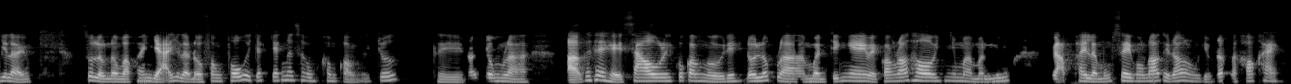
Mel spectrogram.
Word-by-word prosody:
với 165 - -2
lại 115 -6 +1 0.6
số 190 - -1
lượng 135 -6 +2
đồng 130 -1 +1
vật 120 -1 0
hoang 155 -1 -4
dã - - +8
với 165 +2 +3
lại - - +2
độ 120 - 0
phong 150 -1 -6
phú 175 +5 +1
thì - - -9
chắc 175 0 -8
chắn 175 +3 -3
nó 200 - -4
sẽ 195 - -16
không 165 -3 -8
không 155 -3 -10
còn 110 - -7
như - - -16
trước. 190 +6 -5 0.4
Thì 115 -2 -7
nói 145 +2 -5
chung 155 -1 -2
là 120 -4 -1 0.4
ở 110 -1 +8
cái 190 - -4
thế 200 -2 +3
hệ 115 -8 +3
sau 160 +2 +4
đi, 165 - -1
của 175 +2 -7
con 165 -2 -1
người 130 -2 -2
đi, 145 +2 -2
đôi 155 - +3
lúc 180 +3 -2
là 130 -1 +3
mình 130 -1 0
chỉ 140 - 0
nghe 160 -1 +5
về 125 - +2
con 150 +2 -1
đó 165 +2 +3
thôi 170 -2 +3
nhưng 170 -2 -9
mà 150 -2 -3
mình 130 -1 -5
muốn 160 +4 -5 0.4
gặp - - +5
hay 155 -1 +4
là 135 -2 +3
muốn 135 +3 -7
xem 165 -1 +3
con 150 0 -4
đó 160 +2 +3
thì 155 - -2
đó 155 +4 0
là - - -4
một 145 - -10
chuyện 125 -1 -10
rất - - -1
là 135 - -5
khó 155 +3 -3
khăn. - - -1
155 Hz, 310 wpm, -23 LUFS, 135-170 Hz, 0.6 s, dã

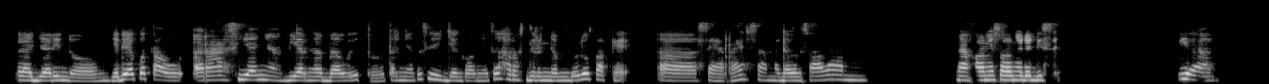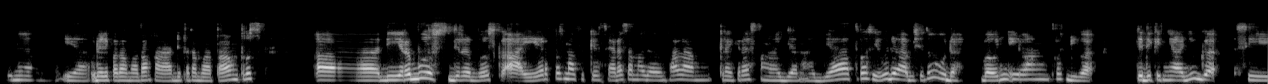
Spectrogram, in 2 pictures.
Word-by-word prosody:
Pelajarin 185 -1 +1
dong. 155 -2 -4
Jadi 180 +8 +5
aku 260 +2 +1
tau 200 -8 -2
rahasianya, 205 0 0
biar 185 +1 0
nggak 180 -1 -3
bau 175 0 0
itu, 160 -7 -10
ternyata 185 +2 -8
si 230 -5 -1
jengkolnya 175 -1 -5
itu 260 - +2
harus 215 -3 -3
direndam 185 -2 -2
dulu 220 +6 +4
pakai, - - -4 0.3
eee, 170 -2 -1
sereh 175 +4 -5
sama 190 -5 -8
daun 180 0 0
salam. 200 0 -3 0.9
Nah 195 -1 +4
kalau 200 0 +5
misalnya 205 -1 +5
udah 200 -1 +7
di 200 - +2
si - - -7 1.2
Iya. 255 -3 +5 0.8
Benar. 200 -1 -4 0.3
Iya. 180 -2 -3
Udah 190 - +3
dipotong-potong 180 +1 0
kan, 170 -2 0
dipotong-potong 180 +2 0
terus, 255 +2 0 0.6
eee, 190 -2 +7
direbus, 240 +7 +6 0.2
direbus 195 +1 0
ke - - -10 0.2
air, 165 +6 0
terus 265 0 -4
masukin 230 -4 -3
sereh 200 +1 -4
sama 220 -2 -5
daun 190 -1 -3
salam. 205 -2 -2
Kira-kira 195 +3 -4
1/2 190 -4 -6
jam 175 -1 -2
aja, 165 +5 -3 0.2
terus 265 0 0
ya - - -4
udah, 250 -1 +4
habis 190 -2 -1
itu 285 - -2
udah 225 -10 0 0.2
baunya 185 +5 +3 0.2
ilang, 235 0 -2
terus 245 0 -5
juga, 175 -3 0 0.4
jadi 200 -1 +4
kenyal 200 -1 +1
juga, 235 -5 +3 0.2
si 205 -6 -4
195 Hz, 155 wpm, -23 LUFS, 180-215 Hz, 1.2 s, udah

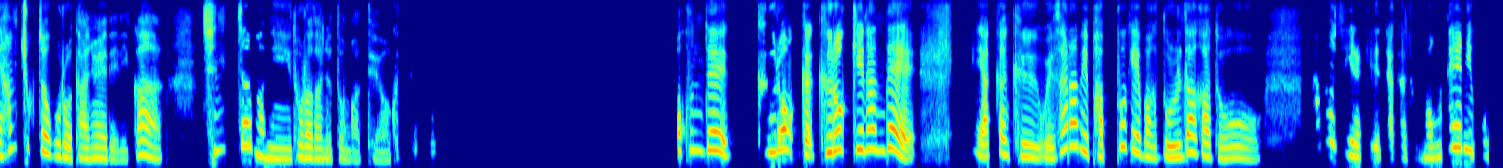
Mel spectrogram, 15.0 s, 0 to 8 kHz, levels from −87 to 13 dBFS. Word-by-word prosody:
함축적으로 290 - -1
다녀야 195 0 -3
되니까 185 +5 -2 0.4
진짜 350 +6 -2
많이 190 -6 -3
돌아다녔던 190 -3 -3
것 150 -1 -17
같아요 - - -17
그때도. - - -27 2.4
어 - - +4
근데 330 -3 +3 0.3
그런 325 +4 +4
그러니까 250 - +3
그렇긴 345 +3 +5
한데 350 -2 +5 0.6
이게 290 -6 -5
약간 235 +4 +1
그 225 -4 -1
왜 190 -1 -1
사람이 360 - +3
바쁘게 305 - -1
막 220 -5 -2
놀다가도 200 - +1 0.5
1 405 -1 -14
번씩 430 - -7
이렇게 235 - -2
약간 - - -12
좀 - - -35
멍 200 +1 -4
때리고 360 -10 0
245 Hz, 280 characters per minute, -22 LUFS, -, 2.4 s, 그렇긴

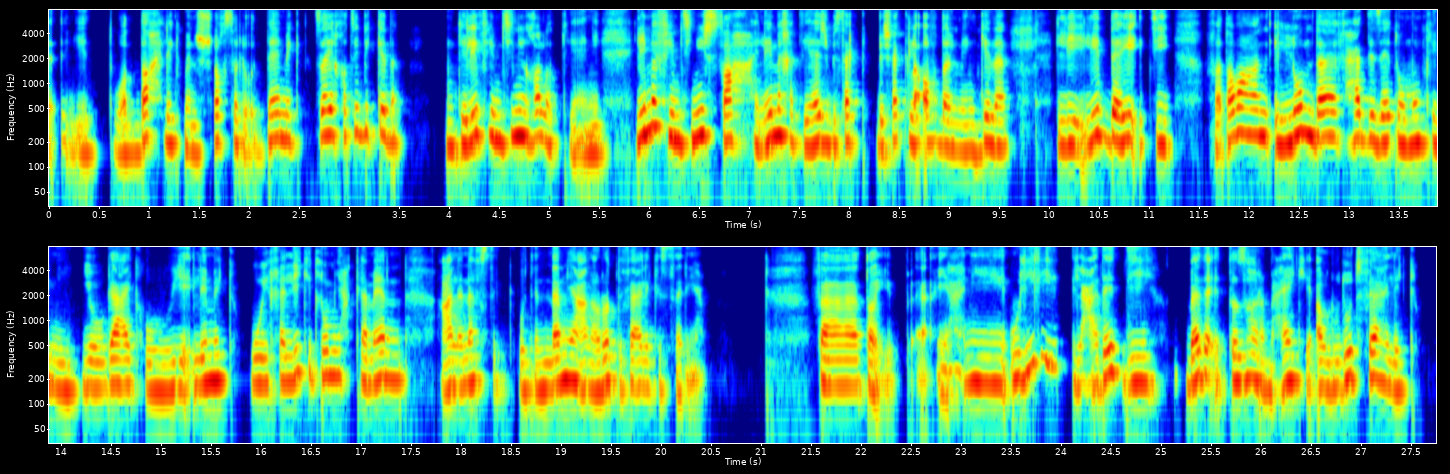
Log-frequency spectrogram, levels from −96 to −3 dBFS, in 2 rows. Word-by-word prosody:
يتوضح 150 +4 -3
لِك 195 -1 -3
من 165 - -4
الشخص 190 +7 -2
اللي 190 +3 -4
قدامِك، 210 +3 -3
زي 240 +1 +3
خطيبِك 245 +1 -5
كده، 205 -6 -2 0.4
أنتِ 175 +1 -1
ليه 210 +6 +3
فهمتيني 235 0 +4
غلط، 210 -4 -2
يعني 155 0 -2 0.4
ليه 230 - +6
ما 305 +5 +7
فهمتنيش 225 -4 +3
صح، 215 -3 +1
ليه 190 +5 +2
ما 240 - +8
خدتيهاش 195 -1 0
بسك 200 +2 -3
بشكل 200 +3 -2
أفضل 185 -5 0
من 160 -1 -4
كده، 180 -1 0 0.5
ليه 180 -1 0
ليه 210 +5 +1
اتضايقتي. 195 -4 +1 0.3
فطبعًا 245 +1 +3
اللوم 230 +7 +6
ده 230 +1 +7
في 225 - -14
حد 215 0 0
ذاته 200 -1 +1
ممكن 185 -5 0
يوجعِك 170 +1 -1
ويألمِك 165 +6 +1
ويخلّيكِ 185 +6 -2
تلومي 215 0 -2
كمان 195 +2 0 0.4
على 165 +2 -1
نَفسِك 180 -1 -5
وتندمي 155 +6 +2
على 165 -5 0
رد 185 +1 0
فعلِك 160 0 -5
السريع. 195 +6 -10 1.1
فطيب، 170 0 0 0.4
يعني 180 +7 -1
قولي 205 +6 +1
لي، 315 -4 -5
العادات 180 +7 0
دي 185 -3 -2 0.3
بدأت 205 +5 +1
تظهر 190 0 +1
معاكِ 180 +6 -1
أو 160 - -1
ردود 190 +7 -1
فعلِك 170 -8 -1
190 Hz, 130 wpm, -24 LUFS, 170-210 Hz, 1.1 s, ما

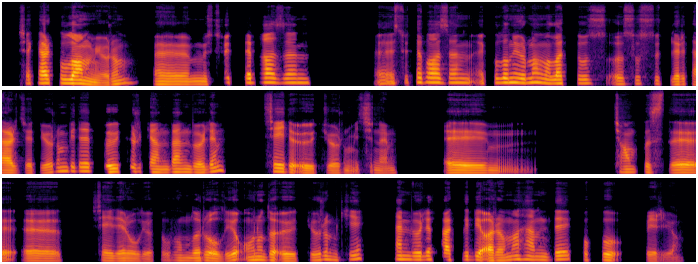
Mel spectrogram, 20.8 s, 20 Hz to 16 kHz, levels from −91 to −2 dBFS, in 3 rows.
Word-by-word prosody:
Şeker 170 0 +5
kullanmıyorum. 155 - +5
Emm, 120 0 +1
süt 190 +10 -9
de 185 - +4
bazen 185 -1 +2 0.7
Eee, 75 +1 -3
süt - - -14
de 200 - +2
bazen 190 -1 +1
kullanıyorum 190 0 +4
ama 180 -6 +3
laktoz 160 0 0
eee, 130 - -2
suz 145 +3 -11
sütleri 120 -4 -4
tercih 105 -4 +2
ediyorum. 125 - -4
Bir 170 - -5
de 170 -1 +2
öğütürken 135 -3 0
ben, 130 -1 +1
böyle, 145 +11 0 0.4
şey 150 -2 +2
de - - +3
öğütüyorum 95 0 -3
içine, 100 -1 -10 0.5
emm, 105 -1 +2 0.9
çam 120 0 -5
fıstığı, 110 -1 0
ııı, 100 -1 -1 0.3
şeyleri 105 -1 -3
oluyor, 95 -3 -5
tohumları 110 0 -3
oluyor. 95 +1 +2
Onu 130 +2 -2
da - - +3
öğütüyorum 120 +9 -2
ki 165 +8 -5 0.3
hem 160 -1 +1
böyle 150 +1 +1
farklı 145 +1 0
bir - - +4
aroma 135 +8 +1
hem 140 -4 -3
de 160 +1 +2
koku - - -2 0.2
veriyor. - - -8
130 Hz, 140 wpm, -25 LUFS, 110-160 Hz, 0.9 s, Şeker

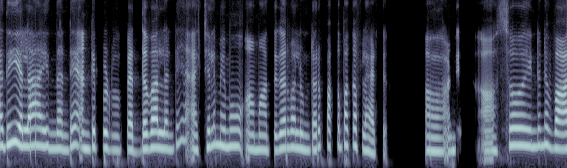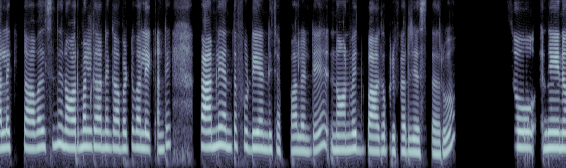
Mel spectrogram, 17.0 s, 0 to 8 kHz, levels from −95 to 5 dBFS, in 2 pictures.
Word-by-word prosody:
అది 280 +2 +2 0.2
ఎలా 275 0 +5
అయిందంటే, 245 -2 0
అంటే 240 +1 0
ఇప్పుడు 245 -2 -2 0.2
పెద్దవాళ్ళంటే 235 +4 +2 0.2
యాక్చువల్లీ 260 +6 -3
మేము 270 0 +1 0.4
మా 225 - 0
అత్తగారు 230 +4 -1
వాళ్ళు 250 -1 +1
ఉంటారు, 220 +3 -3
పక్క 275 +1 -4
పక్క 285 -1 -1
ఫ్లాట్. 195 -6 -3 0.7
ఆహ్, 200 -1 -1
అంటే 210 +1 -5 0.4
ఆహ్, 210 - -2
సో 285 - 0 0.3
ఏంటంటే 275 +2 -1
వాళ్ళకి 240 +1 +3
కావాల్సింది 255 +5 0
నార్మల్‌గానే 260 +1 +2
కాబట్టి 245 +1 -2
వాళ్ళు 245 -1 +2 0.2
అంటే 230 +6 -4 0.5
ఫ్యామిలీ 265 +3 +6
అంత 260 +2 -3
ఫుడ్డీ 250 -2 0
అండి 230 -1 -2
చెప్పాలంటే, 210 0 -3 0.3
నాన్ 220 0 +1
వెజ్ 215 -3 -1
బాగా 210 +1 +2
ప్రిఫర్ 205 -1 -3
చేస్తారు. 180 0 -2 1.0
సో 265 - -3 0.5
నేను 250 -1 +5
245 Hz, 135 wpm, -22 LUFS, 220-260 Hz, 1.0 s, ఫ్యామిలీ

